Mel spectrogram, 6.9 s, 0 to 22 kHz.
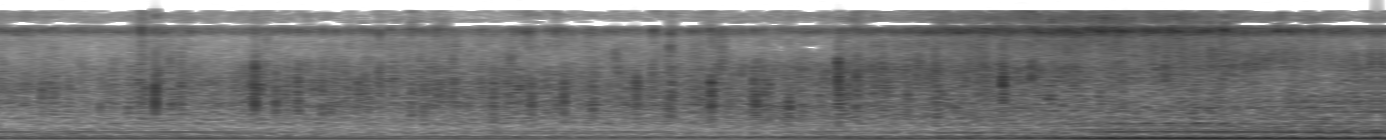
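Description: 2018 Chevrolet Camaro ZL1's supercharged 6.2-litre V8 idling with a steady low rumble that grows louder about five seconds in, with scattered light clicks over it.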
